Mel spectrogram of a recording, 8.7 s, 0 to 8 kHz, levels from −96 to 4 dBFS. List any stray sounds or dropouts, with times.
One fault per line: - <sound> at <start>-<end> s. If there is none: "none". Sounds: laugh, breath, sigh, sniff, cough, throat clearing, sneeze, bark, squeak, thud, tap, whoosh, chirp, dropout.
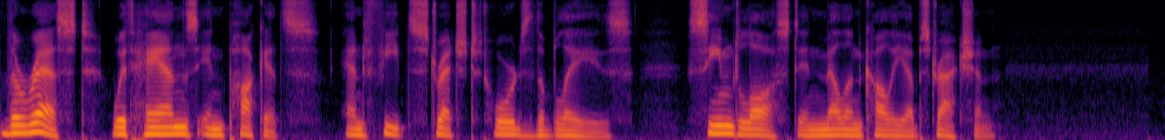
none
